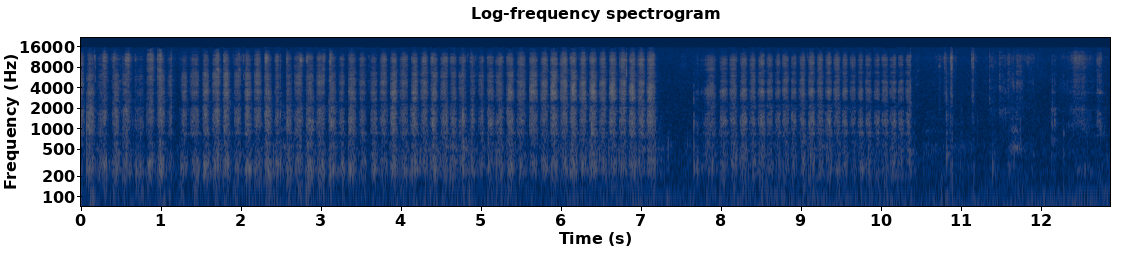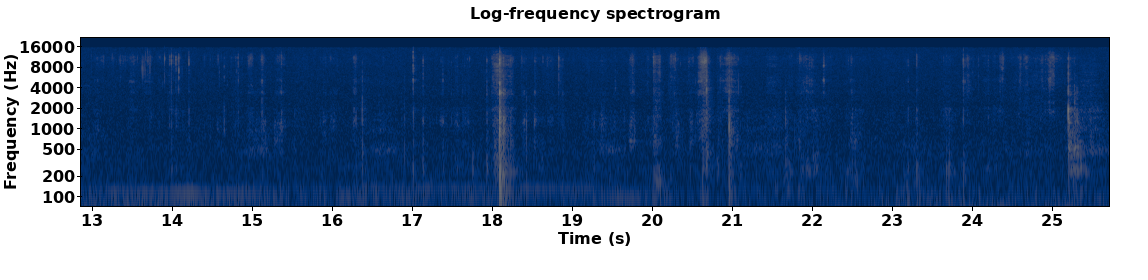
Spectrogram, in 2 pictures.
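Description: Small hand file rasping in rapid strokes at the notch of a laser-cut centering ring, steadily for about seven seconds, then after a short pause for about three seconds more. After that come only quieter sounds of parts being handled, with one sharp click about two-thirds of the way through.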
